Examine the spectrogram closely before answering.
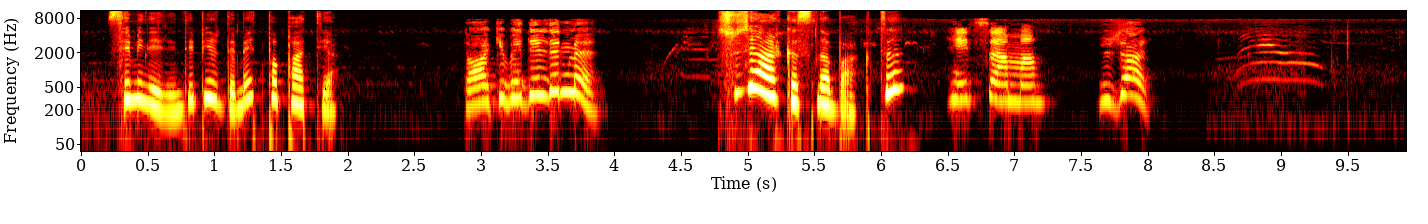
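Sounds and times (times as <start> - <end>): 
speech: 0.3 - 2.0, 2.9 - 4.0, 4.8 - 8.1
cat meowing: 4.4 - 4.8, 8.6 - 9.4.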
